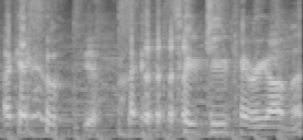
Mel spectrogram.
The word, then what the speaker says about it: Kereama: How do you pronounce it? It's Kereama. So we're going to study it. Okay, cool. Yeah. So Jude Kereama, it's great to have you up at Peru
